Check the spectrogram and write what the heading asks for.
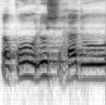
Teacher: फ़क़ूलू क़ाफ़ को पुर पढ़ेंगे, क़ाफ़ हुरूफ मुस्तालिया में से है और यहाँ पर देखिए वाव को नहीं पढ़ा जाएगा और ये दोनों अलिफ को नहीं पढ़ेंगे, लाम को शीन के साथ मिलाकर पढ़ेंगे, लाम शीन पेश लुश.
